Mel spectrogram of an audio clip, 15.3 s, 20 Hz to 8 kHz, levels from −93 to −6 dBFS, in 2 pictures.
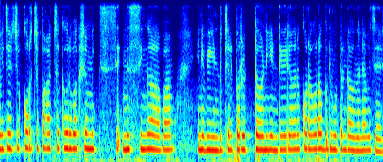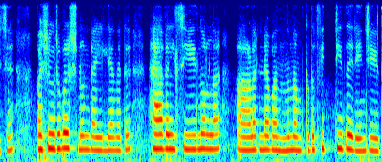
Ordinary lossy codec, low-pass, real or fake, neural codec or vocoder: Opus, 16 kbps; 7.2 kHz; real; none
